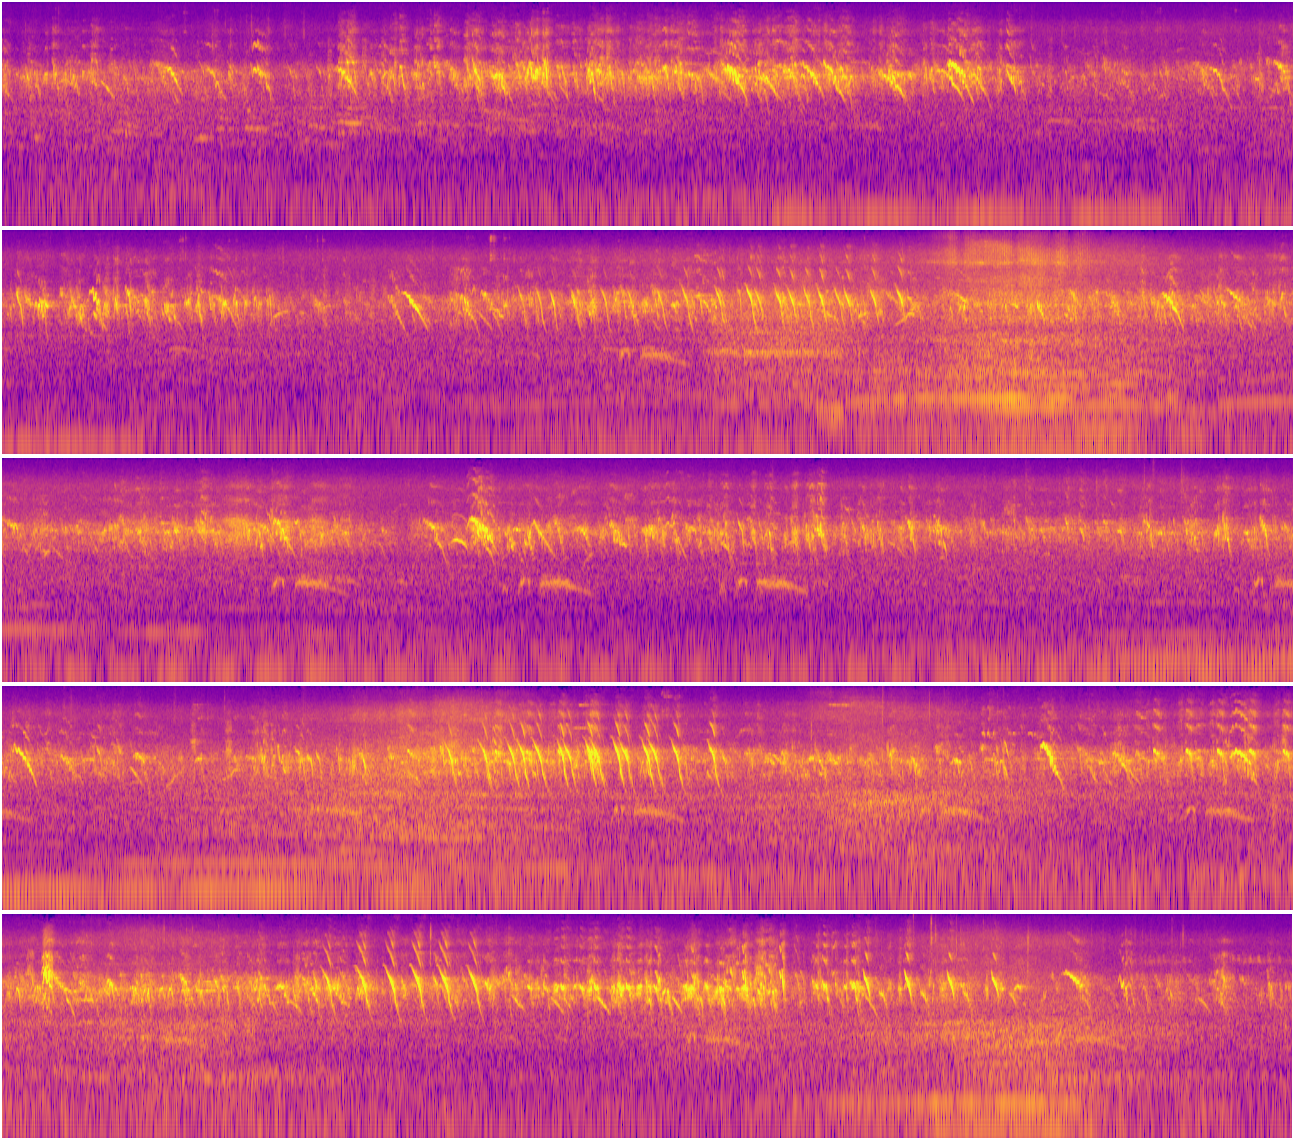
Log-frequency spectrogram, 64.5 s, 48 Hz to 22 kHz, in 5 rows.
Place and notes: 太湖, Jinhu Township - Birds singing
Birds singing, Traffic Sound
Zoom H2n MS +XY
福建省, Mainland - Taiwan Border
